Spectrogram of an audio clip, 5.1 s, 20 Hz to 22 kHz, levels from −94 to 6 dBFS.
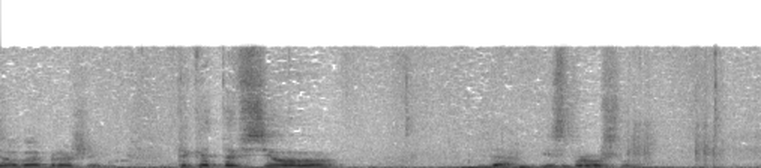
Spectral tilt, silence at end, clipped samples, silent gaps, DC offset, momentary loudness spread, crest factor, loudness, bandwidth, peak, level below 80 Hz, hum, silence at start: -5 dB/octave; 0 s; under 0.1%; none; under 0.1%; 15 LU; 16 dB; -23 LUFS; 16.5 kHz; -6 dBFS; -28 dBFS; none; 0 s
